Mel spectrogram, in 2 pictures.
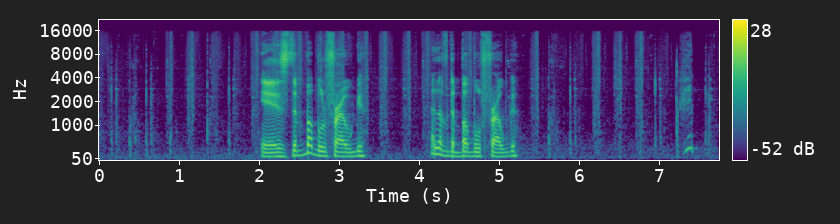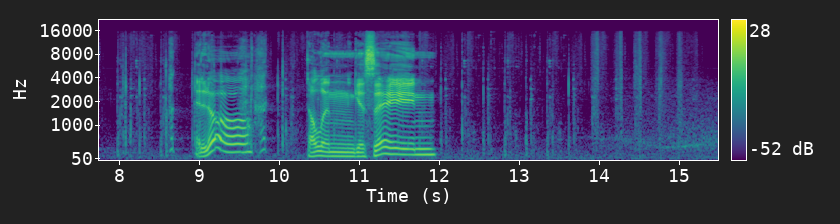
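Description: Quick footsteps patter on rocky ground.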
